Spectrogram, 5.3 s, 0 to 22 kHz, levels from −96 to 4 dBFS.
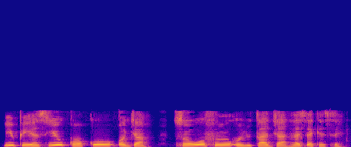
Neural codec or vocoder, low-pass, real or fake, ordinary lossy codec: codec, 16 kHz, 8 kbps, FunCodec, trained on Chinese and English, 25 frames a second; 5.4 kHz; fake; AAC, 24 kbps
